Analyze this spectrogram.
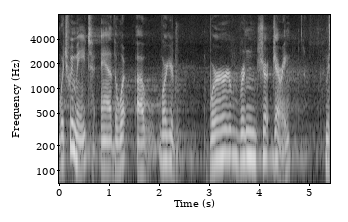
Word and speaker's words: Wurundjeri: the land on which we meet, and the Wurundjeri, let me say it right, Wurundjeri, people of the Kulin Nation, and pay my respects to the elders past and present.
